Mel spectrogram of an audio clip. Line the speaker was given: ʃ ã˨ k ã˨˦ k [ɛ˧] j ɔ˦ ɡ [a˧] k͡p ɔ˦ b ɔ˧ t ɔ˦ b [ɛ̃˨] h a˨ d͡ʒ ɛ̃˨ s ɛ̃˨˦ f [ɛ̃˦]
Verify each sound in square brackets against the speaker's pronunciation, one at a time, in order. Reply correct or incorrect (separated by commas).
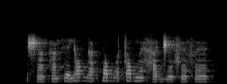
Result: incorrect, correct, incorrect, incorrect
